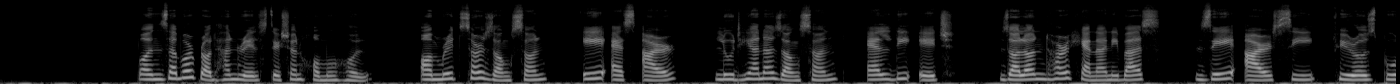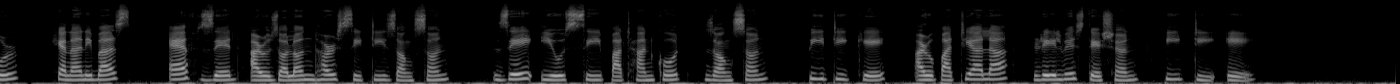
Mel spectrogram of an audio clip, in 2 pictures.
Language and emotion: Assamese, neutral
